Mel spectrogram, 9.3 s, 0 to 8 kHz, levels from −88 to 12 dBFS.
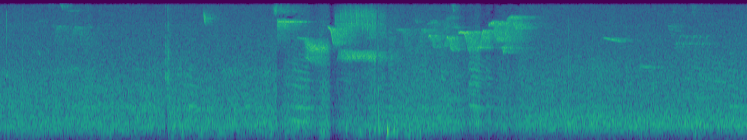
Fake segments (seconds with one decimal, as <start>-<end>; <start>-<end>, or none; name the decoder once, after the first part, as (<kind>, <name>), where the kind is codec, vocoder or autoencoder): none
